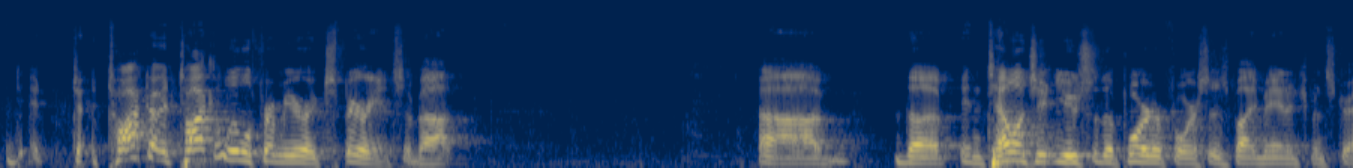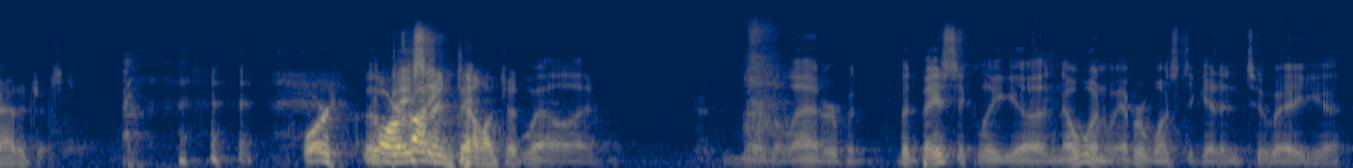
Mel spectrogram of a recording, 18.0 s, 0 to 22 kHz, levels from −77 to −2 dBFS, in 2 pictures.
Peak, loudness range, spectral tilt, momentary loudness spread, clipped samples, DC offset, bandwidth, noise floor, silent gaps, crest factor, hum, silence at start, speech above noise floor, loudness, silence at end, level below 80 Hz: -2 dBFS; 14 LU; -6 dB/octave; 21 LU; under 0.1%; under 0.1%; 14 kHz; -65 dBFS; none; 26 dB; none; 0.05 s; 39 dB; -26 LUFS; 0.1 s; -52 dBFS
